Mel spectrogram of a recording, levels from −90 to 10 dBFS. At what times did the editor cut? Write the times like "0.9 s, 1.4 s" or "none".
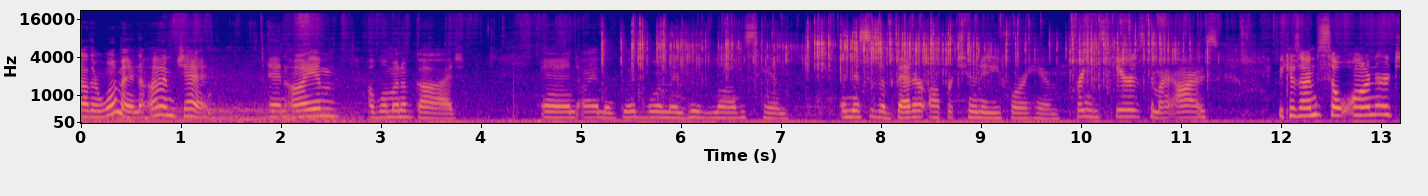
9.8 s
